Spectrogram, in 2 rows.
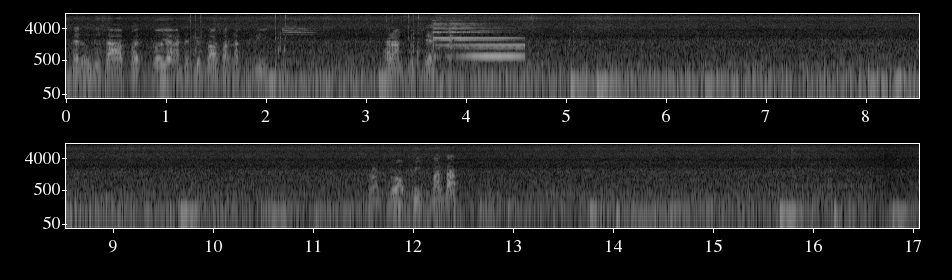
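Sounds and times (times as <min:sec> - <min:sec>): loud short beep: 0:03.5 - 0:04.6.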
